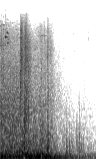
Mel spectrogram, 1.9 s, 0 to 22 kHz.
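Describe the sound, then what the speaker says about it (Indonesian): A suicide bomb explodes in a crowd in the 2024 film Civil War, a loud close blast with a heavy rumbling boom that fades over about two seconds. "begitu si wanita masuk ke kerumunan, ia langsung meledak"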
